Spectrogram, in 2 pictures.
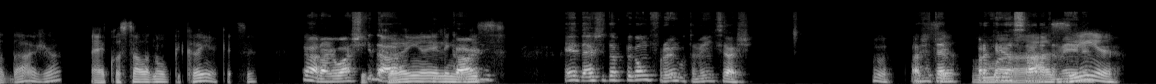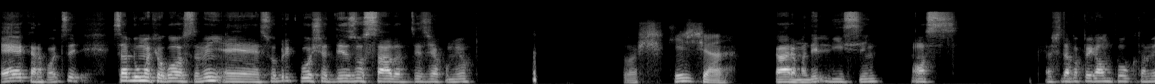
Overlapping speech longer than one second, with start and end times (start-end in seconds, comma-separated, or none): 3.6-5.0, 9.1-11.0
